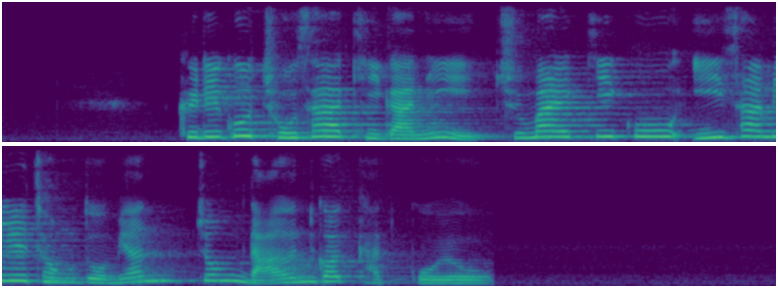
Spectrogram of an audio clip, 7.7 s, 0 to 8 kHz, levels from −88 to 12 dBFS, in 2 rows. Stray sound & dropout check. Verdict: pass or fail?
pass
